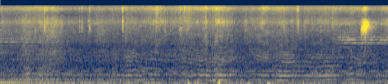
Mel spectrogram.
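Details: Honey bees at work in early spring, collecting pollen to build the nest; a dense, even hum with soft pulsing tones, dotted with brief taps and a short high chirp near the end.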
